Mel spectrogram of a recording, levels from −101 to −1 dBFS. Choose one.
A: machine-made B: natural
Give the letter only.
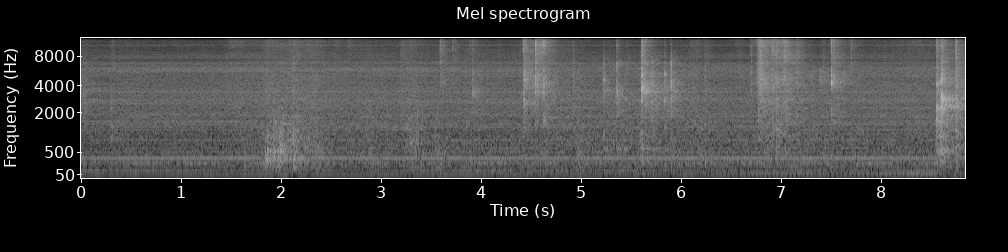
A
